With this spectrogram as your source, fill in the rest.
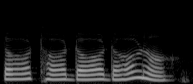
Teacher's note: ये मूर्धा से बोले जाते हैं। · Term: टवर्ग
